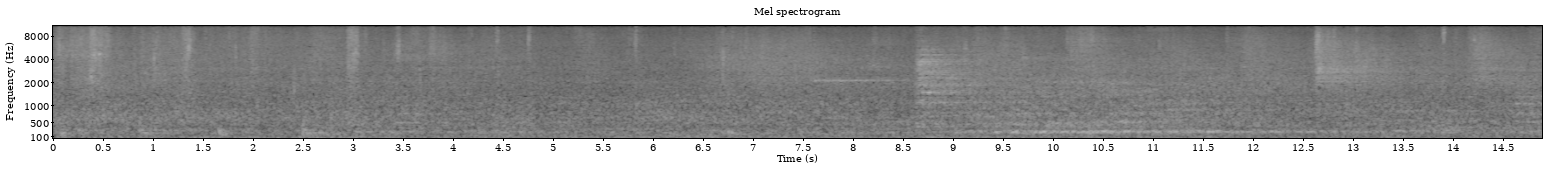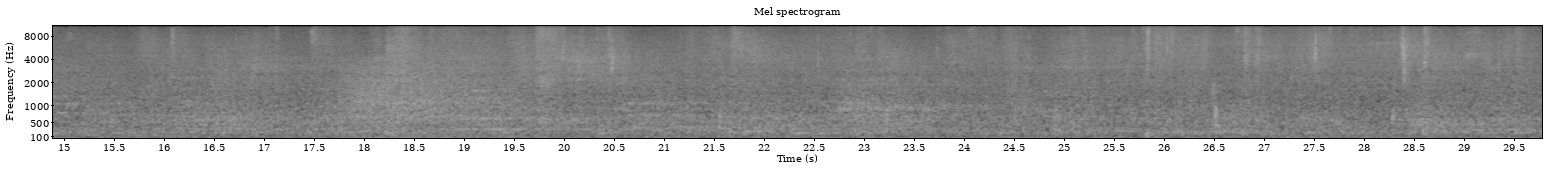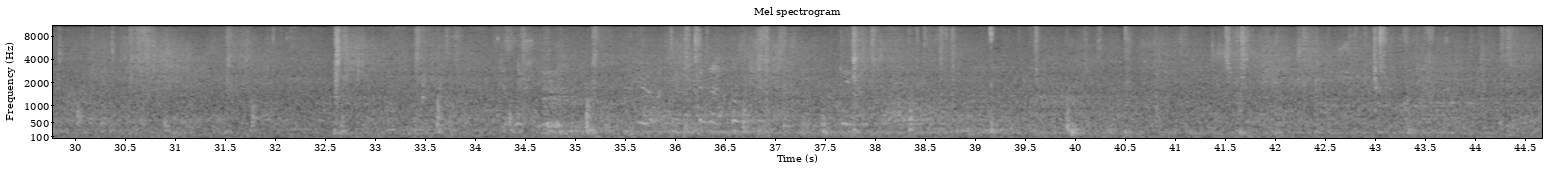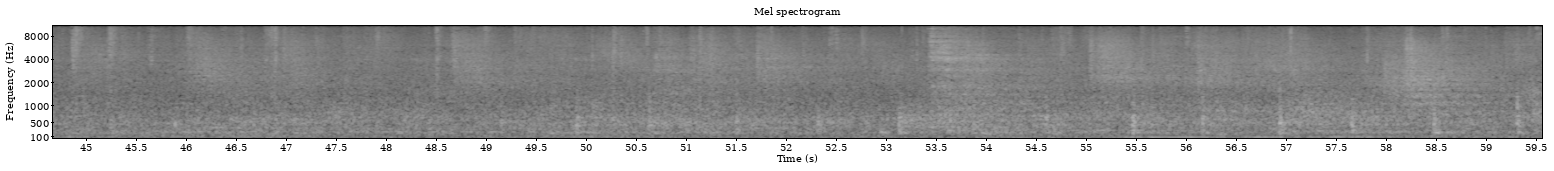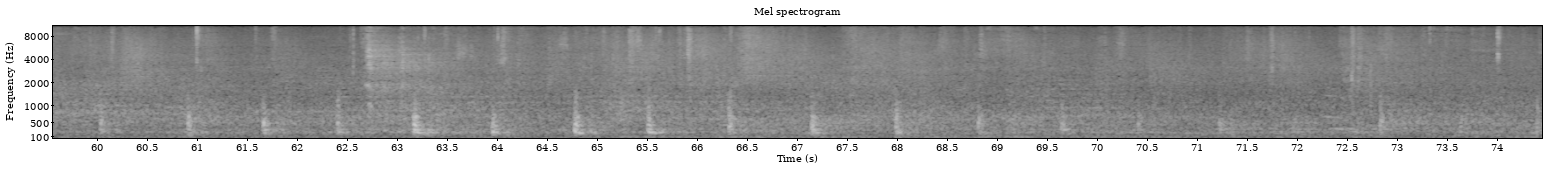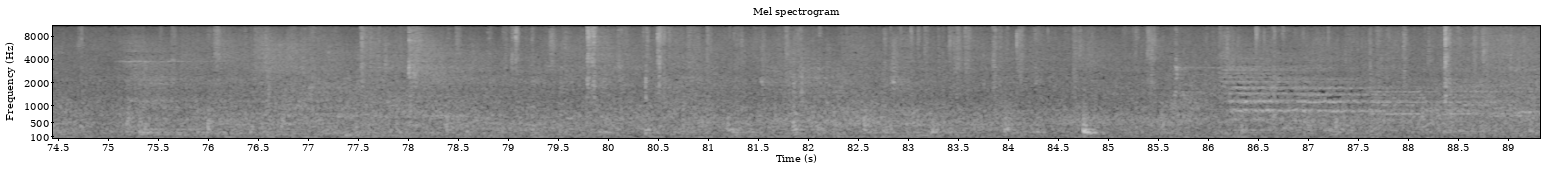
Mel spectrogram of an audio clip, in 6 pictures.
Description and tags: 05 Speyer Cathedral main transcept
These recordings were made during a location-scouting trip I took some time ago to southern Germany, where we had a look at some cathedrals to shoot a documentary.
I took the time to record a few atmos with my handy H2...
This recording was done in the Speyer Cathedral's main transcept.
Architecture, Atmosphere, Cathedral, Field-Recording, Germany, History, Large, Leisure, People, South, Walking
